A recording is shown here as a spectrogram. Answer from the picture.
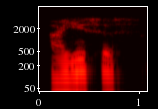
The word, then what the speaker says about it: Iesus: In fact, if you look at the acronym, and you'll see this on the paintings of the crucifixions, there's an acronym, I-N-R-I, which is pronounced Iesus Nazarenus Rex Iodorum. In Aramaic, it's a completely different alphabet. In Greek, of course, is a different alphabet as well. But it was never Jesus. It was Iesus in Latin, Nazarenus Rex Iodorum, which today we say Jesus, the Nazarene King of the Jews.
